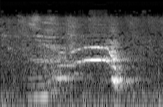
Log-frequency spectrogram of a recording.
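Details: Murrah buffalo on a dairy farm in Karnal, India, where a female calf was born the previous night; a rising, harmonic moo swelling and then breaking off near the end, with faint speech and farm background noise.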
